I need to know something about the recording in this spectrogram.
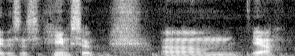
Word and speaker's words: Hēmsut: I believe it's pronounced Hēmsut. Correct me if I'm wrong, but that's when I looked it up with a line, like straight line over an E like that. I believe it pronounced it as a long E, sound like E, double E.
